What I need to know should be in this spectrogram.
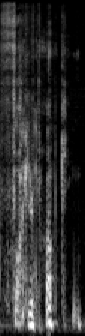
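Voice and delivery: put-on whispered, slow drunken sneer; mock drunk roommate. Drunk roommate brushing off the pumpkin, slow whispered sneer. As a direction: breathe it out like a sullen drunk. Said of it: "And he's like".

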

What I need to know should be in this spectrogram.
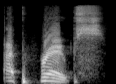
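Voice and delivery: insistent repeated approps. Pretend.

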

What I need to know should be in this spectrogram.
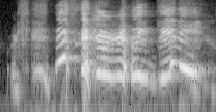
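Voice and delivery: shouting through laughter; high laughing outburst. Real, not acted. Disbelief at friend's move.

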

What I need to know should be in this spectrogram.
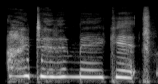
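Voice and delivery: high, loud squeal through stifled laughter; loud, squeaky confession of defeat; mock cracking up. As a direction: imitate someone helpless with laughter, pitch way up. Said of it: "he just busts out laughing".

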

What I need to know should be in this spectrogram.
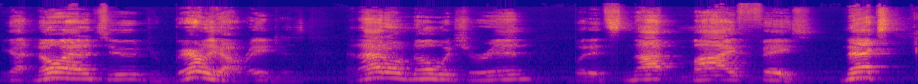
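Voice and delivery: loud, scornful rejection; dismissive. Retold or imitated. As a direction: dismiss him flatly. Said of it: "Myers changes his tune".

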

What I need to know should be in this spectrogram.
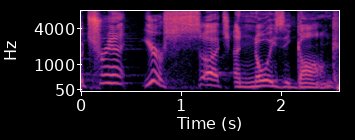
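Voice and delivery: drawn-out mock insult to a friend; mock dig. Shown as a demonstration. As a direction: tease him with a slow, low jab. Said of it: "if I wanted to take a dig at you".

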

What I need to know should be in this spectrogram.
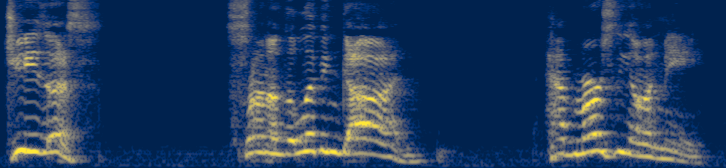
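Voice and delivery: high, slow pleading cry; high slow heartfelt plea; earnest prayer. Shown as a demonstration. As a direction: lift the prayer up slowly, pleading. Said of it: "that's your good first prayer".

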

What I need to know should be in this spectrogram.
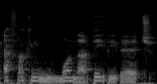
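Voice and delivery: low, soft evil doll voice; creepy doll voice. Retold or imitated. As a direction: growl it low like a possessed doll. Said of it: "the doll is like".

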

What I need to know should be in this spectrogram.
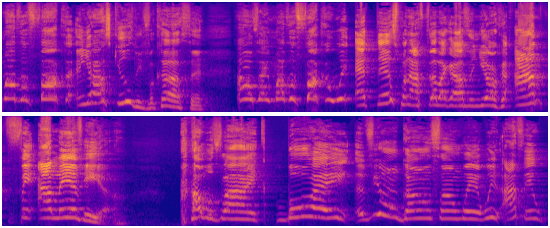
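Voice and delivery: high-pitched, exasperated comeback; indignant retort. Retold or imitated. Guest retorts to hotel security guard, indignant.

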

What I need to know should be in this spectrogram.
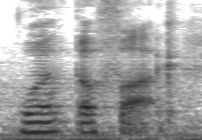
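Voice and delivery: low, quiet, slow mumble of dismay; groggy disbelief. Retold or imitated. Woman waking after the collapse, low groggy disbelief. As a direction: drag it out softly, barely awake.

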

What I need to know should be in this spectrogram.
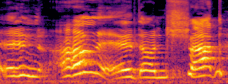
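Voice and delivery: loud, high, slow through laughter; shrieking with laughter; helpless laughter. Real, not acted. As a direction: force the words out while cracking up. Mangling French while laughing.

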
